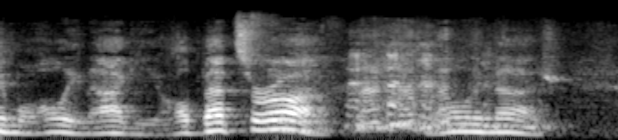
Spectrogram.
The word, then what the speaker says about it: Moholy-Nagy: To pronounce, so if you say Moholy-Nagy, all bets are off.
